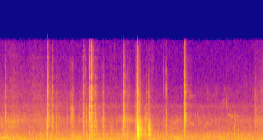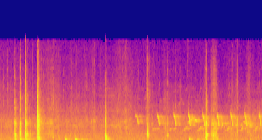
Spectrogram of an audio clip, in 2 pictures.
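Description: Yellow jackets buzzing around an opening in a house soffit, a faint steady hum, with scattered sharp knocks and rustles from handling in the soffit. Bird chirps come in near the end.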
